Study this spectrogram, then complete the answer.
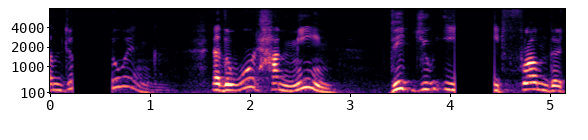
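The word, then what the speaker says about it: המן: even know what I'm doing now the word huh mean did you eat from the tree huh mean is spelt hey man moon which is the word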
